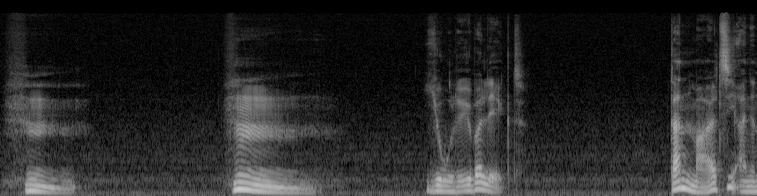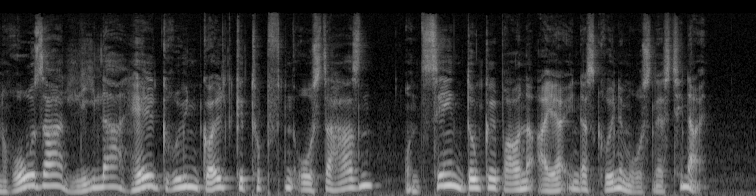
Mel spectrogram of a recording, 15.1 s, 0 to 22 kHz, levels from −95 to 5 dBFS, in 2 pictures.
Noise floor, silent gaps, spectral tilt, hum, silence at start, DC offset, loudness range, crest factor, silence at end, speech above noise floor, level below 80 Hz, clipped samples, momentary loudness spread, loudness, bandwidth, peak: -60 dBFS; none; -6 dB/octave; none; 0.1 s; under 0.1%; 7 LU; 18 dB; 0.5 s; 33 dB; -58 dBFS; under 0.1%; 12 LU; -27 LUFS; 17 kHz; -10 dBFS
